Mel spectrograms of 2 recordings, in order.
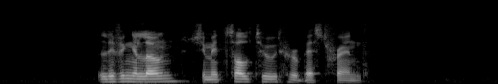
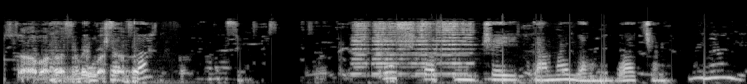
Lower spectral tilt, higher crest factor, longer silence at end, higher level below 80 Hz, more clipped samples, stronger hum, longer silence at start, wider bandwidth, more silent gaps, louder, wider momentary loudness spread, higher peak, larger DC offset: first, -5.5 dB/octave vs -3.5 dB/octave; first, 24 dB vs 14 dB; first, 1.4 s vs 0 s; second, -74 dBFS vs -40 dBFS; neither; neither; first, 1 s vs 0.05 s; second, 7.2 kHz vs 10.5 kHz; second, none vs 2.87-2.99 s; second, -30 LUFS vs -13 LUFS; second, 13 LU vs 21 LU; second, -8 dBFS vs 0 dBFS; neither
